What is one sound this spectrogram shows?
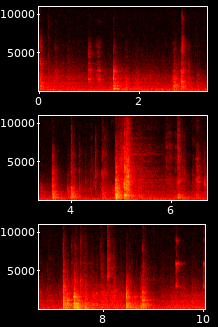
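Tools knock and clatter on a wooden workbench.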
